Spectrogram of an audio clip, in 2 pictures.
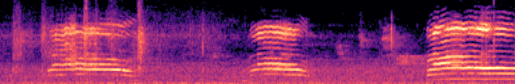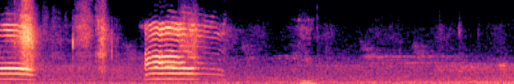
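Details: Pregnant homeless street cat in the street, wanting to play, gives four clear harmonic meows in about eight seconds, each bending down at the end, with light background noise and a brief human voice.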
